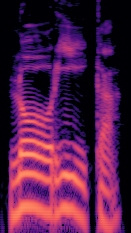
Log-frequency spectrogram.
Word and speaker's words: lorica: like for instance um in English you say "lorica segmentata", right? In English. In Latin, it's "lorica". So both the o and the e, that's the Roman armor, right? The o and the e are long.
